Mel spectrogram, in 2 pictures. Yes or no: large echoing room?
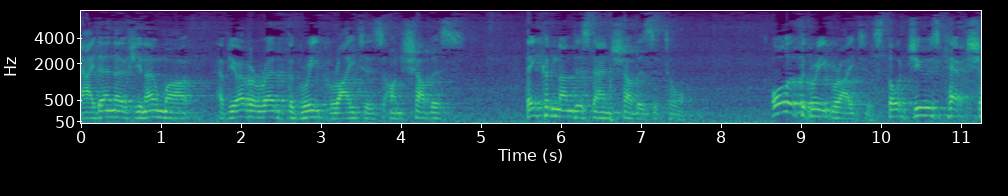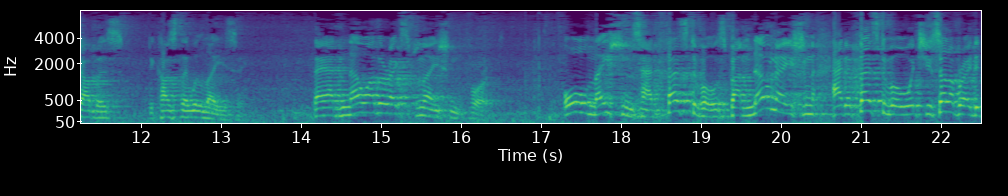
yes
